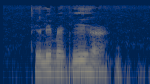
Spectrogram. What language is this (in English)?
Dhatki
